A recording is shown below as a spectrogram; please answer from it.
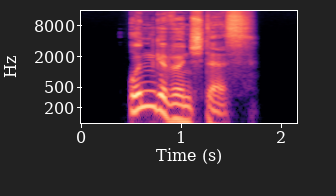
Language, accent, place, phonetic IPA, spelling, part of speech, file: German, Germany, Berlin, [ˈʊnɡəˌvʏnʃtəs], ungewünschtes, adjective, De-ungewünschtes.ogg
- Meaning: strong/mixed nominative/accusative neuter singular of ungewünscht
